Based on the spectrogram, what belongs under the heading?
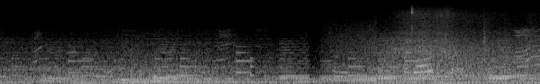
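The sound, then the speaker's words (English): A boat heads further out to sea, pushing steadily through ocean waves while people aboard scan for whales, with a constant rush of water and wind and a low engine drone. Indistinct voices come through faintly beneath the noise. “We head further out to sea.”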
